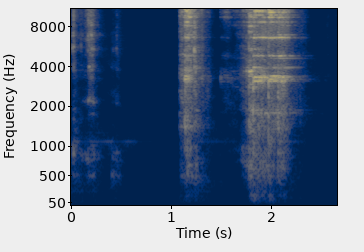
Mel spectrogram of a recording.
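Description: Glass canning jars filled with peach and onion BBQ sauce clink and scrape in several short, bright bursts as metal lids and rings go on. Between the bursts there are brief silences.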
